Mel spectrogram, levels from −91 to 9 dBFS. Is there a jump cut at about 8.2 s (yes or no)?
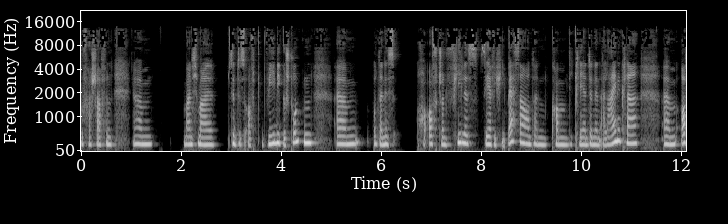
yes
